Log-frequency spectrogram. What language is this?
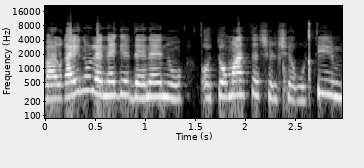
Hebrew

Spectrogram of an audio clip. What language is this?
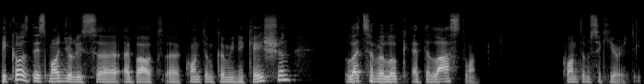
English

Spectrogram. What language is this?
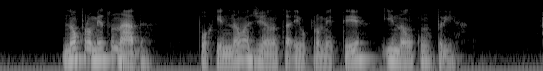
Portuguese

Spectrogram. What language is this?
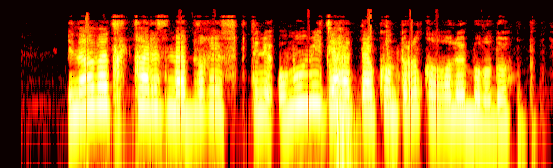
Uyghur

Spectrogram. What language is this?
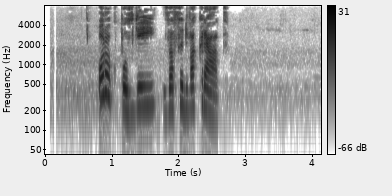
Czech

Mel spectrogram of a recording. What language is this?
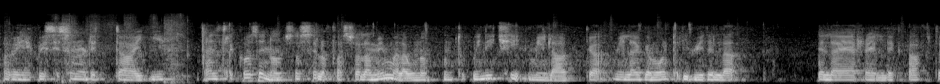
Italian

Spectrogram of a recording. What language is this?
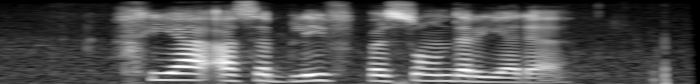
Afrikaans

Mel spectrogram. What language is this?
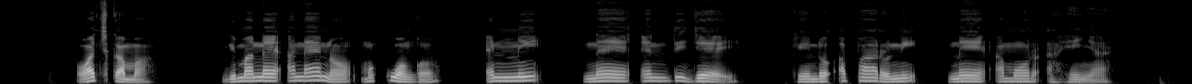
Luo (Kenya and Tanzania)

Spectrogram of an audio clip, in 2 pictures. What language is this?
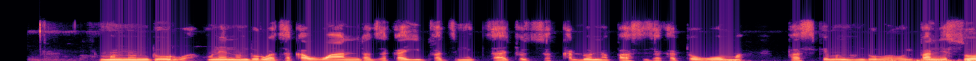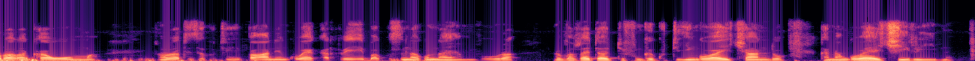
Shona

